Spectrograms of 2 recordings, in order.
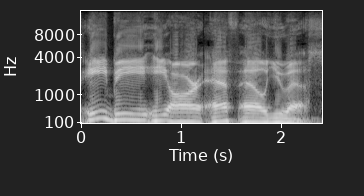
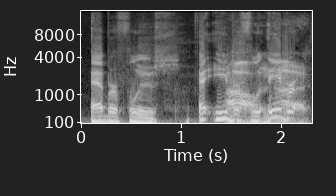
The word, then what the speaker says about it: Eberflus: pronouncing it uh eber eberflus it's either flues or yeah you don't even know but it's flu it ends with flu it sounds like flu so it's pollution i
